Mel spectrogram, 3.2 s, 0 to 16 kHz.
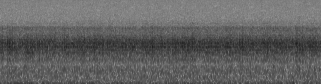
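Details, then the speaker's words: Nordmende Traviata 59 tube radio after replacing two IF capacitors, on the 13 MHz European shortwave band with no stations coming in. A constant hissy buzz is interference from the furnace's DC fan motor while the air conditioner runs. "Now that sound you're hearing, that is the sound of the fan in my furnace. My air conditioner is running right now. It's a DC fan that makes this interference."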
